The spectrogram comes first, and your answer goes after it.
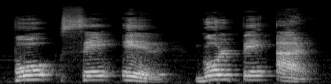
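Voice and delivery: "poseer, golpear" in separate syllables, po-se-er, gol-pe-ar; hiato marcado. Shown as a demonstration. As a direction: pull the two vowels apart in "poseer, golpear". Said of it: "así como debía pronunciarse el hiato". ("poseer, golpear" con las dos vocales separadas)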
